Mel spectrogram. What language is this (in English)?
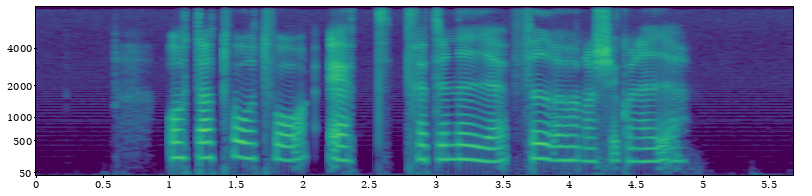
Swedish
